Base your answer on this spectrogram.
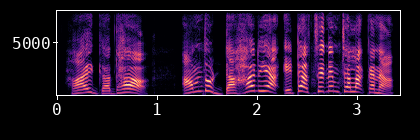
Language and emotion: Santali, angry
